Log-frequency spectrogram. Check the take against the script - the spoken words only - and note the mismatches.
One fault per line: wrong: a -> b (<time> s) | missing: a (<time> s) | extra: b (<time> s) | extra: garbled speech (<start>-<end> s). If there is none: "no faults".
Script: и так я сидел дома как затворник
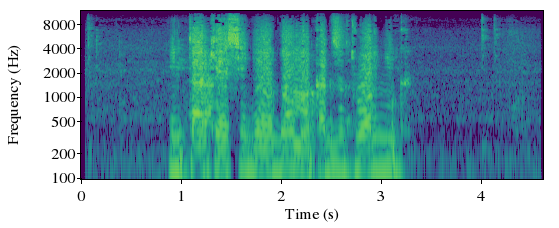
no faults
